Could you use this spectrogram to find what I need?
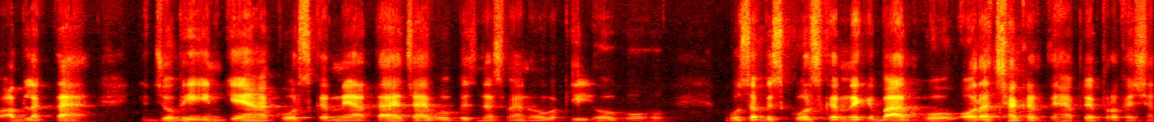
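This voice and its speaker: A man speaks against a quiet background. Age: 60s. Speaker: retired civil servant and lawyer. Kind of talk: testimonial interview. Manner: hesitant fillers, mixes English.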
